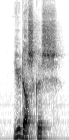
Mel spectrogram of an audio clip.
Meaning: Judas kiss (treacherous or ingenuine act done under the pretense of kindness)
- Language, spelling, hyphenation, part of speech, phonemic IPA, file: Dutch, judaskus, ju‧das‧kus, noun, /ˈjy.dɑsˌkʏs/, Nl-judaskus.ogg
